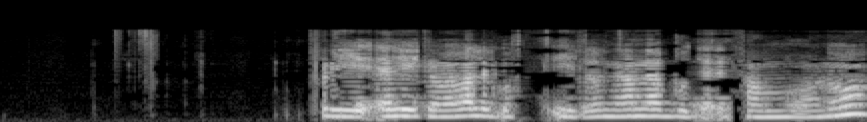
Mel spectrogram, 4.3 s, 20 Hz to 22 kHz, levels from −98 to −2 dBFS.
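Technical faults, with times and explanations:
Throughout, HE-AAC compression: the speech carries heavy codec damage, with nothing above 8 kHz and a treble band that sounds synthetic rather than captured. The likely cause is HE-AAC at a very low bitrate, fitting roughly 8 kbps, where only the lower spectrum is coded and the top is rebuilt by copying lower bands upward under a coarse envelope. Harmonics fail to align across that crossover, so sibilants turn gritty, metallic or lispy.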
